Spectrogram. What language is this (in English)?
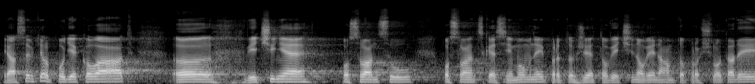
Czech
